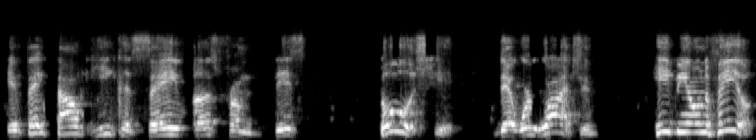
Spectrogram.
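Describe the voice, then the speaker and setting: A man's voice: sits high, very animated, slow pace, fairly bright tone, poor audio. A man co-hosting a sports podcast, talking in a frustrated, emphatic way. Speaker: podcast co-host. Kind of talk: heated sports talk.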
